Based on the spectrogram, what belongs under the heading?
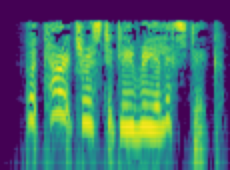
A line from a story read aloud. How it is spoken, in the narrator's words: I said cheerfully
